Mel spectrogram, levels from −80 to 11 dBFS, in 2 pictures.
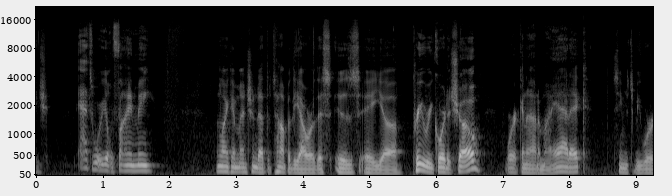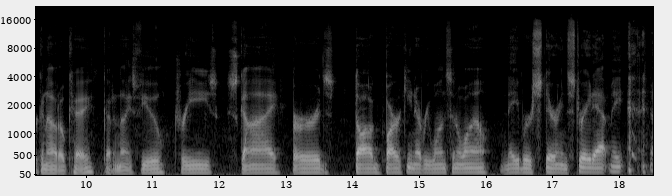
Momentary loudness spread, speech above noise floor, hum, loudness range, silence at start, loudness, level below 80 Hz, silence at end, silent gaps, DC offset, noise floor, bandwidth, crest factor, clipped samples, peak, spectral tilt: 12 LU; 32 dB; none; 5 LU; 0 s; -27 LUFS; -48 dBFS; 0 s; none; under 0.1%; -59 dBFS; 16.5 kHz; 22 dB; under 0.1%; -6 dBFS; -6.5 dB/octave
